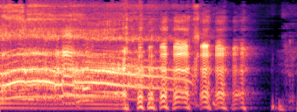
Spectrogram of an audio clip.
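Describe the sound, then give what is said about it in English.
A person imitates a screaming goat with a long, drawn-out yawning bleat that holds steady, then breaks into wavering, quavering bursts before trailing off; loud, with no other sounds. “Somebody needs to take this GIF and add the screaming goats sound. When he yawns, just like a long drawn out.”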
